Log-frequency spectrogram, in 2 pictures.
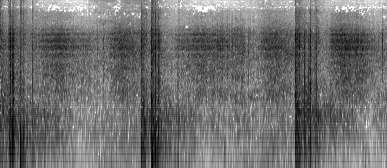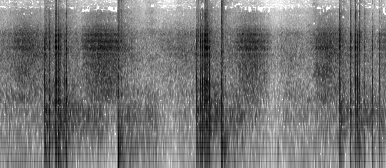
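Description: Aerial firework shells bursting: a cluster of sharp bangs roughly every three seconds, about six in all, with hissing and crackling between the reports.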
